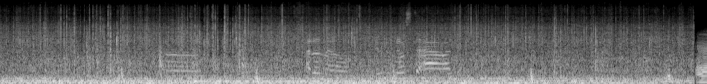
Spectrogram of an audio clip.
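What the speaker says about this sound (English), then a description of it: "Storms, please stop." Heavy rain pours steadily in a thunderstorm, a dense loud hiss that runs unbroken throughout, with a few faint high chirps and a person speaking briefly beneath it.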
